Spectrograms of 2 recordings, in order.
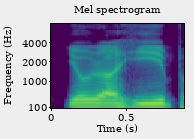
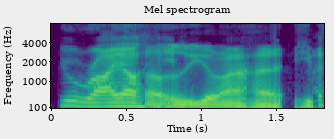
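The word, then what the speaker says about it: Uriah Heep: Jura Heap und Susi Quattro, wie wurde überhaupt ausgesprochen? Jura Heap, das ist ja eigentlich so deine? – Uriah Heap. Also ja.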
